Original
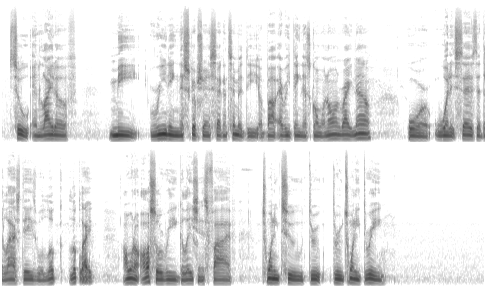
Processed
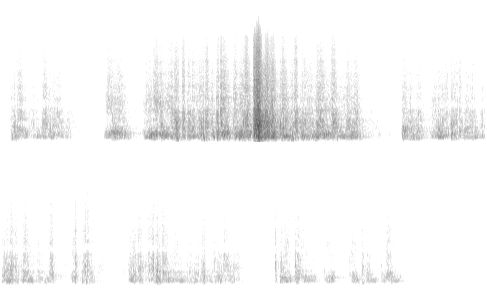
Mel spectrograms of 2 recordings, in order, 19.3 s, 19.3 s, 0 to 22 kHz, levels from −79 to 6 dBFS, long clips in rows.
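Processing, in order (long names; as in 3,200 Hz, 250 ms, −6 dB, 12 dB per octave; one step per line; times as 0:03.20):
pitch shifter gated in a rhythm −2.5 semitones, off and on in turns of 531 ms
source passing by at 0:05.11, 19 m/s, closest 1 metre
bass and treble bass −7 dB, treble +13 dB
notch filter 4,800 Hz, Q 5.5
in parallel at 0 dB: downward compressor, threshold −59 dBFS, peak gain reduction 31 dB
on the sum: sample-rate reduction 1,200 Hz, jitter 0%
two-band tremolo in antiphase 4 Hz, depth 50%, crossover 420 Hz
cochlear-implant simulation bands 12
on a send: delay with a band-pass on its return 284 ms, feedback 42%, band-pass 510 Hz, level −18 dB
on the sum: spring reverb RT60 1 s, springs 32 ms, chirp 70 ms, DRR 11 dB
highs frequency-modulated by the lows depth 0.78 ms
level +8 dB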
